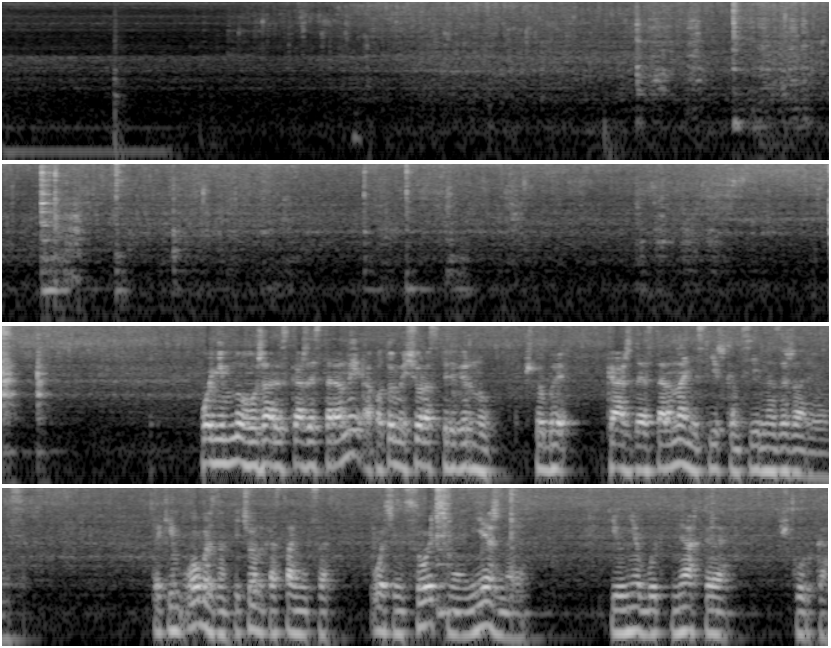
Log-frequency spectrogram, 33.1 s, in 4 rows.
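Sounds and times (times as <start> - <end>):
meat sizzling in a pan: 2.0 - 33.0
metal fork striking pan: 8.6 - 10.1, 29.1 - 30.0.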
